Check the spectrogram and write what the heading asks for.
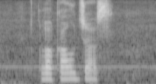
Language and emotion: Russian, neutral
